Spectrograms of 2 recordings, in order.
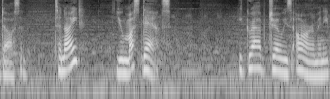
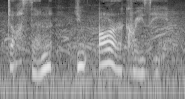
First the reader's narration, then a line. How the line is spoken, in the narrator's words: Joey said quietly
